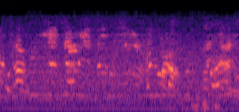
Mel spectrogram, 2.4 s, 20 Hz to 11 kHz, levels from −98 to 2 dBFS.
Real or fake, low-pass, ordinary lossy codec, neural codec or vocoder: real; 7.2 kHz; Opus, 24 kbps; none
